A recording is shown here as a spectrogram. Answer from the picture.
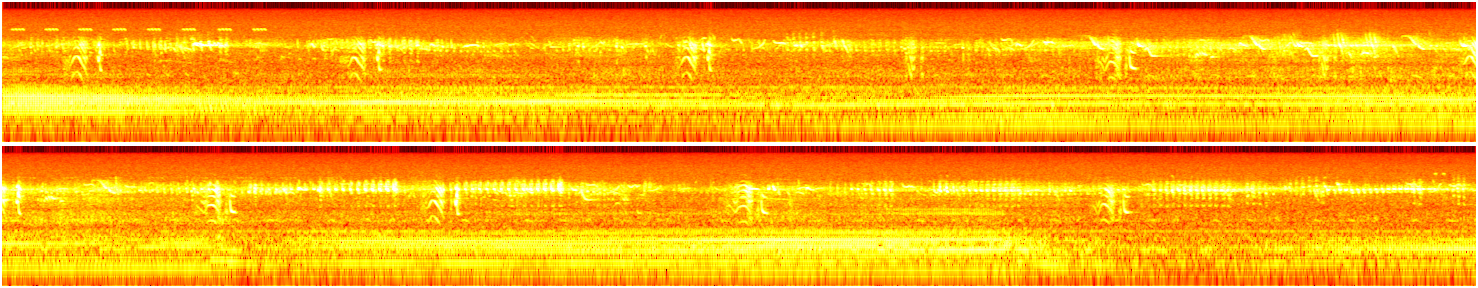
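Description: Wild birds calling: many short whistles falling steeply in pitch, repeated every second or two over a constant high chatter. A low steady hum runs underneath.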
